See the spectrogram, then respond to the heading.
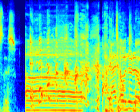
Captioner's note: laughs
